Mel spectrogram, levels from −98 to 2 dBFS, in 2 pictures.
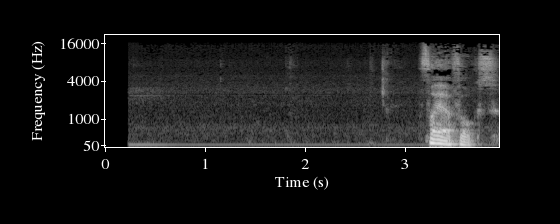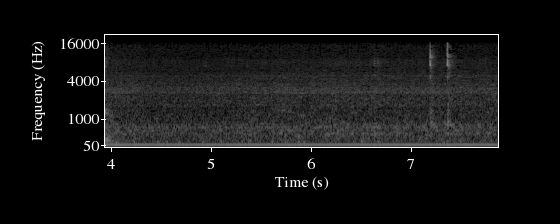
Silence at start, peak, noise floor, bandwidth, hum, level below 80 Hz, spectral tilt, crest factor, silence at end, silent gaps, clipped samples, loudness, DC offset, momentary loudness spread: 3.15 s; -2 dBFS; -58 dBFS; 16.5 kHz; none; -56 dBFS; -6 dB/octave; 24 dB; 3.95 s; none; under 0.1%; -19 LUFS; under 0.1%; 30 LU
